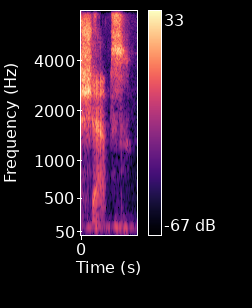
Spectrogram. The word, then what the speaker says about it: chaps: It's pronounced shaps.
